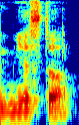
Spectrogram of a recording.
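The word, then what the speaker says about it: место: Au fait, c'est miesta, ça se prononce miesta, ça s'écrit miesto, mais c'est prononcé comme miesta, devient miesta.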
